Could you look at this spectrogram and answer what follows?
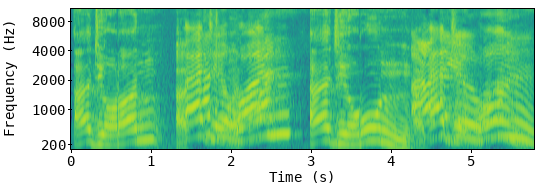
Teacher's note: प्यारे बच्चों, अजरन आखिर में 2 ज़बर की तनवीन, अजरुन आखिर में 2 पेश की तनवीन। तो रा पर 2 ज़बर या 2 पेश की तनवीन हो तो रा को पुर पढ़ते हैं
